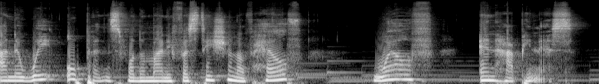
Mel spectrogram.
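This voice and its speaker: With music in the background, a woman speaks at a very slow pace using lively intonation. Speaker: audiobook narrator. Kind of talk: audiobook reading.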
